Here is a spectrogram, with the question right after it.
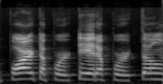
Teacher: com esse sotaque lindo do meu R retroflexo do porta Porteira portão de São José do Rio Preto interior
